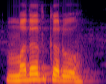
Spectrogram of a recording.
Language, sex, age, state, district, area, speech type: Punjabi, male, 18-30, Punjab, Pathankot, rural, read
